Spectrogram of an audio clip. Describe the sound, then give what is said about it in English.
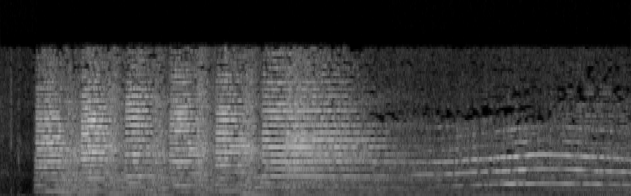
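An ambulance siren wails loudly, holding a steady blaring tone before its pitch begins to sweep and rise in long glides near the end. “The ambulance is waiting.”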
